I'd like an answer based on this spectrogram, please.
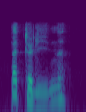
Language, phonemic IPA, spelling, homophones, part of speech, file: French, /pat.lin/, pateline, patelines / patelinent, adjective / verb, FR-pateline.ogg
- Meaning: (adjective) feminine singular of patelin; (verb) inflection of pateliner: 1. first/third-person singular present indicative/subjunctive 2. second-person singular imperative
